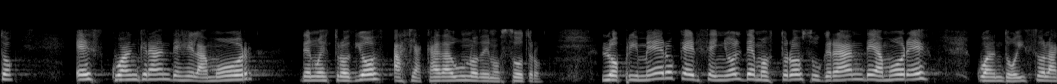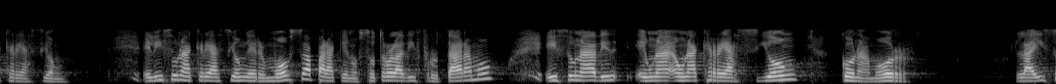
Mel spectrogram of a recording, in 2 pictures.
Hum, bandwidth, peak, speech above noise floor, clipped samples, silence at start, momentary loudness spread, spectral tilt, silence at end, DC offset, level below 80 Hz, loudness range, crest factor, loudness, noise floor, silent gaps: none; 5.4 kHz; -6 dBFS; 47 dB; under 0.1%; 0 s; 11 LU; -10.5 dB/octave; 0.1 s; under 0.1%; -72 dBFS; 4 LU; 18 dB; -23 LUFS; -70 dBFS; none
